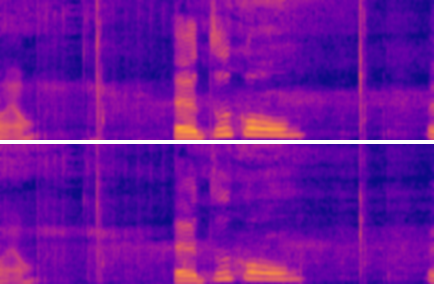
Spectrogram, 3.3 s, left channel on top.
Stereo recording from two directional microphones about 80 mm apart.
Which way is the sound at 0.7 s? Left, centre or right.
Left.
